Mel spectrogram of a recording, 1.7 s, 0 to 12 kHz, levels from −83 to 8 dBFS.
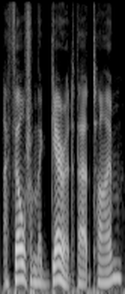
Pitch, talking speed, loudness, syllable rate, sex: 145 Hz, 250 wpm, -16 LUFS, 5.2 syllables/s, male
